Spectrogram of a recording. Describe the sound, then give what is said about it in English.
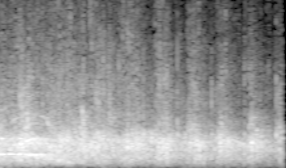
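A crowd applauds steadily for the full stretch, a dense wash of many hands clapping at once, fairly loud, with no pauses or voices breaking through, giving a big welcome to all of the campuses. “I hope that you hear that arousing applause.”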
